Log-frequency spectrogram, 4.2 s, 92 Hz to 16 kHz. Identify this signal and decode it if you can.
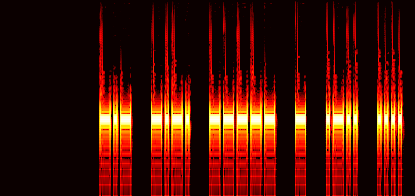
Morse code, heard as a keyed tone, about 36 wpm, spaced as for 25 wpm, 700 Hz. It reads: KC0TLH
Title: USA Call Signs - 6 Characters - 2x Character Spacing - 35wpm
